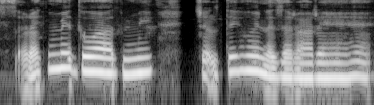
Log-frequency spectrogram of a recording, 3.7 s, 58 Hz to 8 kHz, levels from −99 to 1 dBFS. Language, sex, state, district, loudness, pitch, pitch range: Hindi, female, Assam, Kamrup Metropolitan, -13 LUFS, 260 Hz, 210-280 Hz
